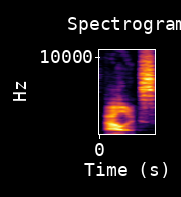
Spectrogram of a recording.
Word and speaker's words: Alyx: Oh, is it not Alyx? Is it Alex? How do you pronounce it? Alex? Alex? Oh, it's Alex.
